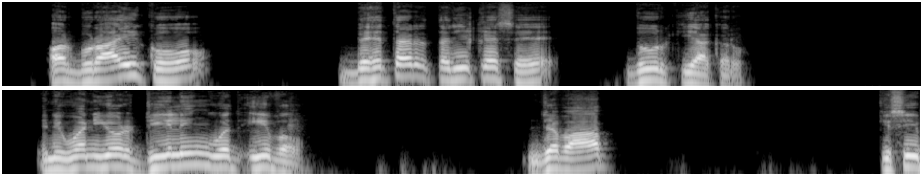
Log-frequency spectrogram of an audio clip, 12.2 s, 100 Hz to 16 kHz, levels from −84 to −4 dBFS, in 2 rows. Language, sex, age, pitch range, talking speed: Urdu, male, 50-69, 95-140 Hz, 90 wpm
